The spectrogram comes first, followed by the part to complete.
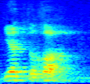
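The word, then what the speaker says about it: يطغى: Yat gha. Except that we are not pronouncing this last dhamma because it's a mismatch with the ya.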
